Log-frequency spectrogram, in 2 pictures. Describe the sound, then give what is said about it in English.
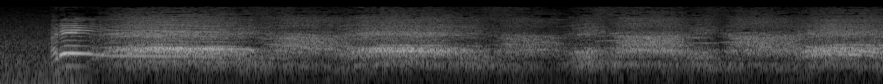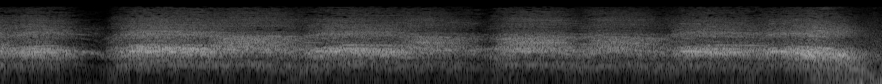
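A large crowd shouts together at full volume in a sustained, rhythmic chant, with loud surging bursts of many voices repeating over and over with brief gaps between phrases. “One more time. Let's try really, really loud so they can hear in Juhu.”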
